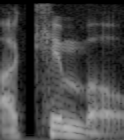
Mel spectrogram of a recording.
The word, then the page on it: akimbo: adjective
